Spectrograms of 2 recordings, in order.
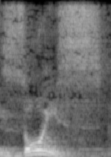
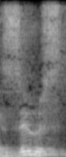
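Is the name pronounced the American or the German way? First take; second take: German; American. First: The name is said with a German pronunciation. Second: The name is said with an American pronunciation. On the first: The speaker calls it right. "they say Zeus, which sounds a little like Zoinks" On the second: The speaker calls it wrong. "they don't say Zeus"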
